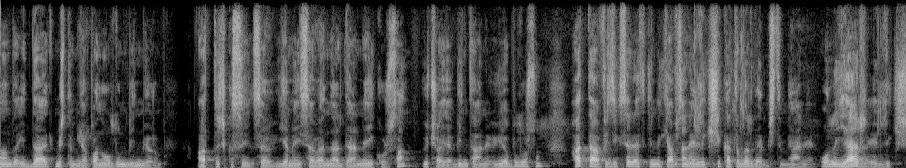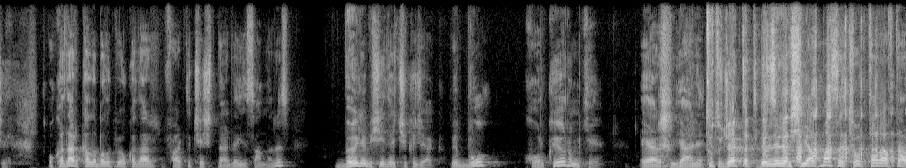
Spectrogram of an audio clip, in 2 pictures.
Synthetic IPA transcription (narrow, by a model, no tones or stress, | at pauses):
and̪aid̪ːaːɛt̪miʃt̪ʰimjapʰano̞lˠd̪uːnbilʲmijo̞ɾum | at̪̚d̪ɯʃkɯsɯsɛje̞mejise̞vænlʲæɾd̪æɾne̞jikʰuɾsanyt͡ʃajabint̪ʰaːnɛyjɛbulˠuɾsun | hat̪ʰːaːfizicsælʲɛt̪cʰinlʲicjapsanɛlʲːicʰi̥ʃikʰat̪ʰɯlˠɯɾd̪e̞miʃt̪ʰimjaːnɪo̞nujæɾɛlʲːicʰi̥ʃi | o̞kʰad̪aɾkʰalˠabalˠɯkvɛo̞kʰad̪aɾfaɾklˠɯt͡ʃʰe̞ʃi̥t̪lʲæɾd̪ɛinsanlˠaɾɯz̥ | bø̞jlʲɛbiʃejd̪ɛt͡ʃʰɯkɯd͡ʒa̰k̚ | vɛbu | kʰo̞ɾkʰujo̞ɾumcʰḭ | ejæɾjaːnɪt̪ʰut̪ʰud͡ʒak̚t̪abiɾlʲe̞ɾibiʃejːapmazsat͡ʃʰo̞k̚t̪ʰaɾaft̪ʰa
